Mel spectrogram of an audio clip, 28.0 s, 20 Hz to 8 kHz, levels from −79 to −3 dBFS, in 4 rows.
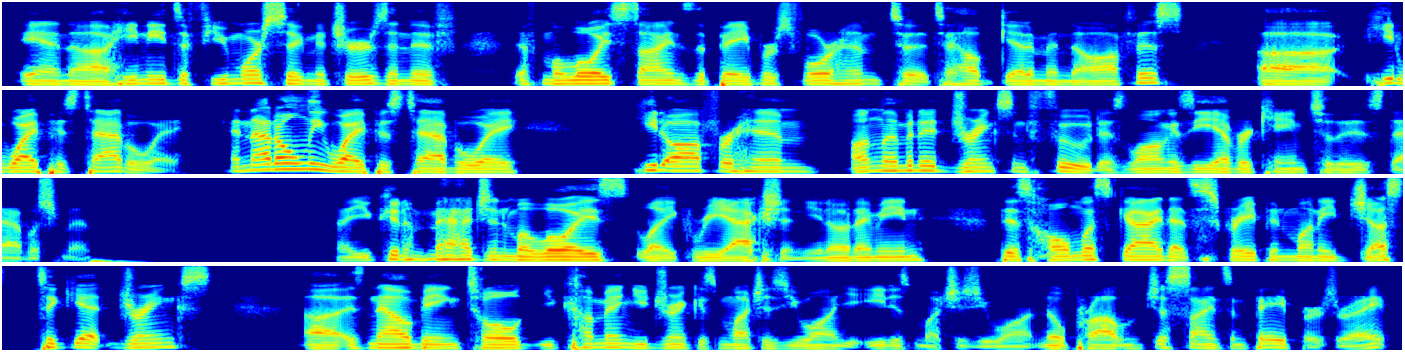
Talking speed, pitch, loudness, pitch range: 225 wpm, 115 Hz, -26 LUFS, 105-130 Hz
